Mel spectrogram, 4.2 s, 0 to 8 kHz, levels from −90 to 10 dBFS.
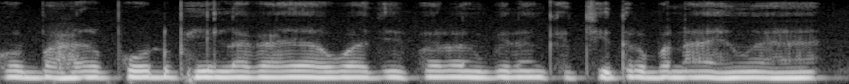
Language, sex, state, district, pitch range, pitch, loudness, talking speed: Hindi, male, Jharkhand, Palamu, 160-170 Hz, 165 Hz, -12 LUFS, 210 wpm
